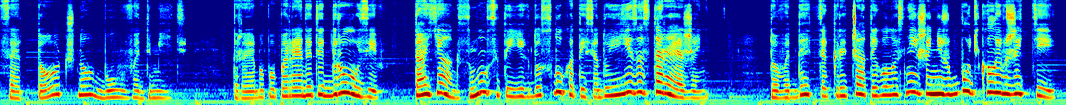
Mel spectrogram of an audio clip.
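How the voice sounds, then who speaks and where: A woman narrating a children's bedtime story in a soft, calm, unhurried manner. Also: mid-range voice, soft background music. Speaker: storyteller reading a children's audiobook.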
